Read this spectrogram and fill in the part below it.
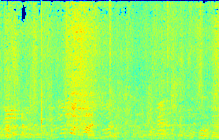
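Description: Dough sizzles on a hot griddle.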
